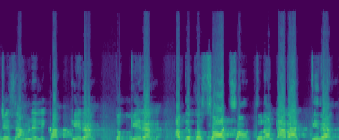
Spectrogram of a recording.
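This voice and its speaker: A man's voice: very high voice, bright, forceful tone, rough recording. A male teacher, giving a spelling lesson and drilling the class with repeated questions and answers.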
